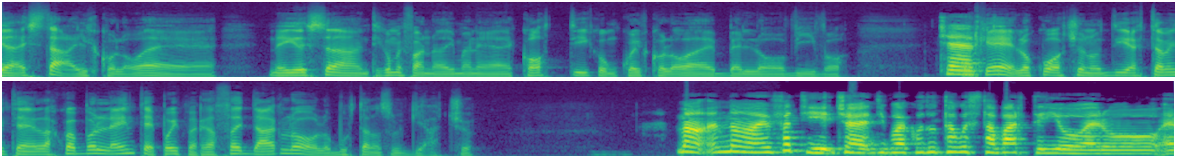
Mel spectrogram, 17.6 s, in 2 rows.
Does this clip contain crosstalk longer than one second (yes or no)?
no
